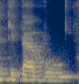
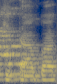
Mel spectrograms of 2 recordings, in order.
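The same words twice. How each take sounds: First: Kitabu ending in an "oo" sound; final -u vowel. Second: Kitaba ending in an "ah" sound; final -a vowel. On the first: Teacher questioning students on the reading, "kitabu" with final u. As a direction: end "kitabu" on u. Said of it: "kenapa tadi dibaca kitabu". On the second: Teacher offering an alternative reading, "kitaba" with final a. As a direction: end "kitaba" on a. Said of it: "Kenapa nggak kitaba". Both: Shown as a demonstration.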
